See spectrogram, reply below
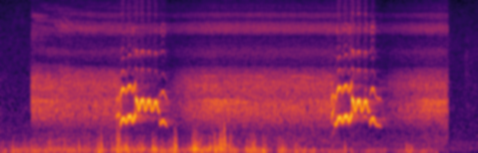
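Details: Common loon at Horseshoe Pond, St. Regis Canoe Area, Adirondacks, upstate New York, in frog-egg season, gives two short bursts of wavering, yodel-like notes that step up and down, about three seconds apart, over a steady background hiss.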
